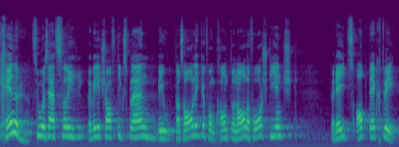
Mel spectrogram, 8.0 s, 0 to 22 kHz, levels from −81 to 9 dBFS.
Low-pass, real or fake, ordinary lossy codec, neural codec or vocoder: 14.4 kHz; real; none; none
